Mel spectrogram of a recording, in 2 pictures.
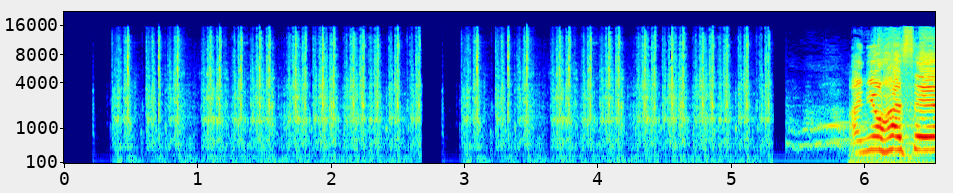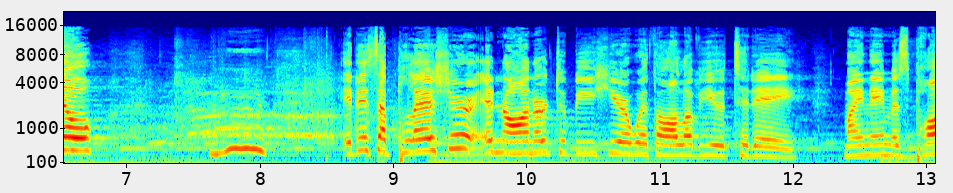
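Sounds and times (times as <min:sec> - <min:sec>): rapid sharp clicks: 0:00.2 - 0:05.4.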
